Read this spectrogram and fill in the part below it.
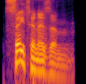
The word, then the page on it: Satanism: British English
